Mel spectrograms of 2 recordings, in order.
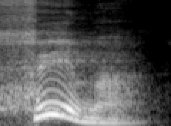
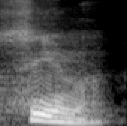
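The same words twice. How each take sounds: First: The word begins with a 'th' sound. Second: The word begins with a plain 's' sound. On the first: This is how it is said in Spain. "como si fuera nuestra Z" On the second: This is how it is said in Peru. "La pronunciamos igual"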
